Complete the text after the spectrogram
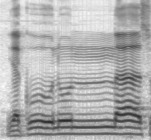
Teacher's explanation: یکون الناس، نون مشدد ہے، نون مشدد میں ہمیشہ غنہ ہوتا ہے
